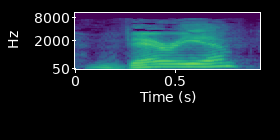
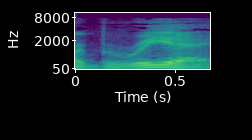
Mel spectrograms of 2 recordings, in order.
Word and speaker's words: Berea: And so he, uh, from there, he had to leave because of persecution, opposition, and he headed to Veria, or Berea as it's pronounced in English, but at Veria, again, he meets in a, a, synagogue with the Jews.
